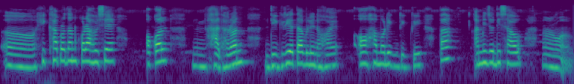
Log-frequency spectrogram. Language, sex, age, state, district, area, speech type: Assamese, female, 18-30, Assam, Goalpara, urban, spontaneous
